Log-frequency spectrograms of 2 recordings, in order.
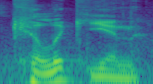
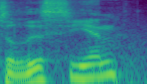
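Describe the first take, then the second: First: The C sounds are hard, like K. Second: The C sounds are soft, like S. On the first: The speaker calls it right. "I think the C's are hard" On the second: The speaker calls it wrong. "I thought it uh, first"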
